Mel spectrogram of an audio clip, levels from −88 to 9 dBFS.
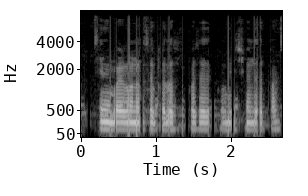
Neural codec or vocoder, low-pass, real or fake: none; 7.2 kHz; real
